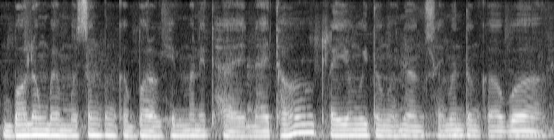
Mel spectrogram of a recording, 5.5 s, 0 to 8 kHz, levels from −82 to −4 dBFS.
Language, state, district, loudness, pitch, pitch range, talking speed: Kokborok, Tripura, West Tripura, -13 LUFS, 110 Hz, 105-115 Hz, 150 wpm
